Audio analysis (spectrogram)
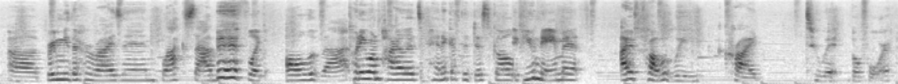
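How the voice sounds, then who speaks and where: A young woman telling childhood stories and facts about herself to camera in a chatty, giggly way, putting on playful voices when she quotes people. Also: fairly high pitch. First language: English. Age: young adult. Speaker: beauty and lifestyle vlogger. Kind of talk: casual storytelling to camera.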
